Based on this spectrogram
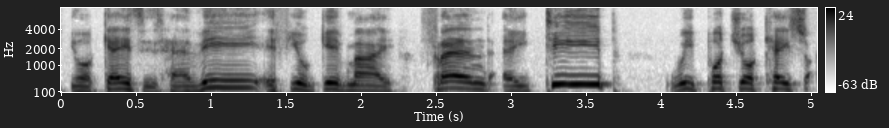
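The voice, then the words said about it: Dodgy put-on Mexican accent. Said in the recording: “I'll try and put on a dodgy Mexican accent”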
